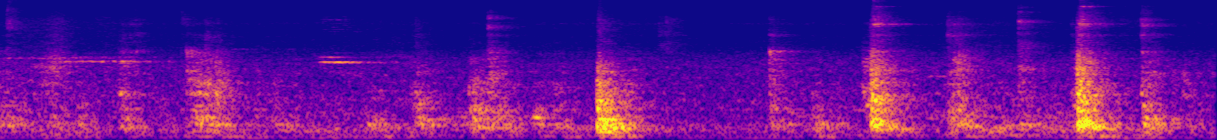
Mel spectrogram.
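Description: Irregular sharp clicks and knocks from hands working on a split air conditioner's wall-mounted indoor unit, with a few louder knocks in the second half.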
